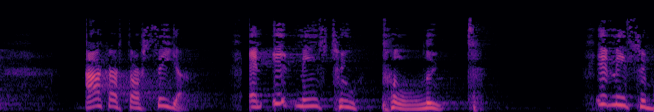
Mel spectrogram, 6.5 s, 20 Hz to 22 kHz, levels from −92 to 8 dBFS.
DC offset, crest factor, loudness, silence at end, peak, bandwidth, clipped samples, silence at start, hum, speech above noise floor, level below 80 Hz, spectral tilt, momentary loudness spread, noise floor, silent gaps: under 0.1%; 20 dB; -41 LUFS; 0 s; -22 dBFS; 11 kHz; under 0.1%; 0.85 s; none; 49 dB; -86 dBFS; -4.5 dB/octave; 14 LU; -89 dBFS; none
